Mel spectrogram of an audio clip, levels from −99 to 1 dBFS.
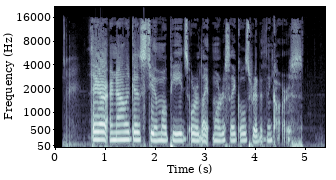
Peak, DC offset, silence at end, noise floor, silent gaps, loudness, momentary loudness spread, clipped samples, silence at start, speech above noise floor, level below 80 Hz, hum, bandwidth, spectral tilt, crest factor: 0 dBFS; under 0.1%; 0.45 s; -33 dBFS; none; -12 LUFS; 12 LU; under 0.1%; 0.15 s; 21 dB; -28 dBFS; none; 16 kHz; -4.5 dB/octave; 12 dB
